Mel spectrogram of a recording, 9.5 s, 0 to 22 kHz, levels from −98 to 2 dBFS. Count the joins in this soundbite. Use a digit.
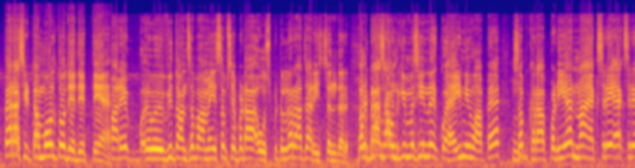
2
